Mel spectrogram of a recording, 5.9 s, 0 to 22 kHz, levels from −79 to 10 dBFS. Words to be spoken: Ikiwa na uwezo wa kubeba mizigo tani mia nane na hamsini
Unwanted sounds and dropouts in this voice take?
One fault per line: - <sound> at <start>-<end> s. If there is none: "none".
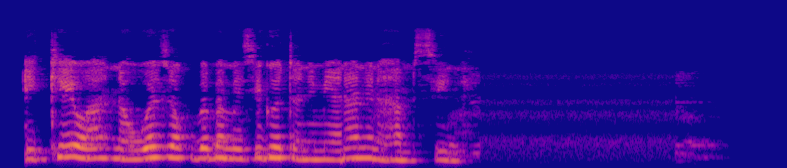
none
